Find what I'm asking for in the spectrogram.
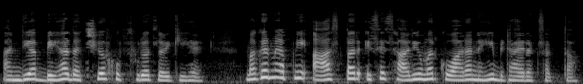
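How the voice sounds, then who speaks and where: Woman reading a curt young guy, impatient, aloof, mellow-toned. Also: medium pitch, natural voice. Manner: brusque, impatient.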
